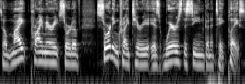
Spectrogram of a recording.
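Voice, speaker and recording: Ordinary pitch variation on a very clean recording with a silent background. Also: man, medium pitch for a man, very even loudness. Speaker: indie film producer and educator. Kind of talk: tutorial. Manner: fast.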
